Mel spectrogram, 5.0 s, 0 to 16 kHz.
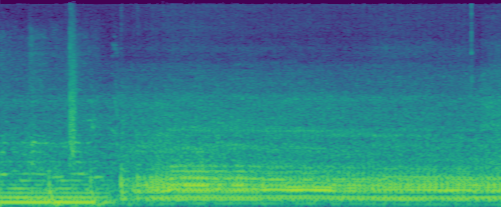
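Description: An EBR 1190RX sportbike's V-twin engine fires up with a brief catch, then settles into a loud, steady, throbbing idle close by with no voices.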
